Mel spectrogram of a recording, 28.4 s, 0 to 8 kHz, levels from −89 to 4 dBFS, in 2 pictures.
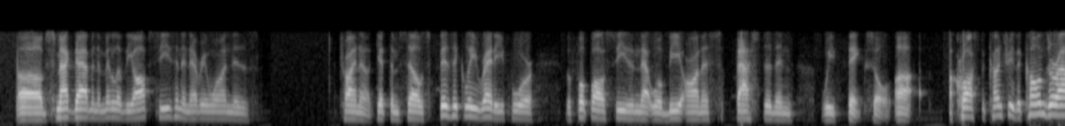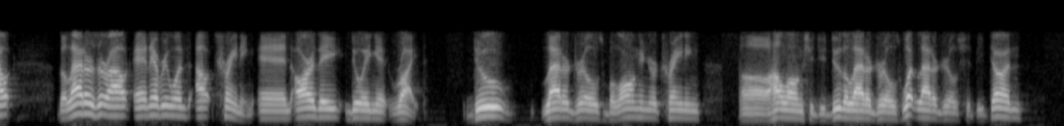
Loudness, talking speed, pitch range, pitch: -28 LUFS, 165 wpm, 120-155 Hz, 135 Hz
